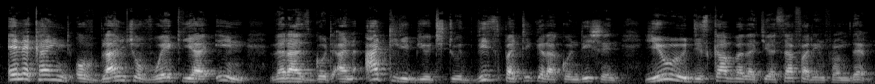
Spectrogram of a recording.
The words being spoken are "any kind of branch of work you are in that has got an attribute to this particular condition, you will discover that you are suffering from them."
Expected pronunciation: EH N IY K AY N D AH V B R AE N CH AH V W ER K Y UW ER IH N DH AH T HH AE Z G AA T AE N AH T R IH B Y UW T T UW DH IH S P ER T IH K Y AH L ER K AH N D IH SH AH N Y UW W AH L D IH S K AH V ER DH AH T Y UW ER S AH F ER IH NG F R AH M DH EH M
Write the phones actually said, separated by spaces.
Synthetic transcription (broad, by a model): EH N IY K AY N D AH V B L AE N CH AH V W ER K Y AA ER IH N DH AH T HH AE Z G AA T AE N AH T R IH B Y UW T T UW DH IH S P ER T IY K Y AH L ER K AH N D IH SH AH N Y UW W AH L D IH S K AH V ER DH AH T Y UW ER S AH F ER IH NG F R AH M DH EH M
